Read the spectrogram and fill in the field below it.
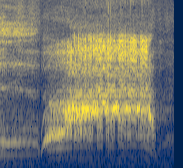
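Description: A woman in a horror film lets out a long, sustained scream, loud and strained with a guttural edge, rising abruptly and holding for nearly two seconds before cutting off.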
